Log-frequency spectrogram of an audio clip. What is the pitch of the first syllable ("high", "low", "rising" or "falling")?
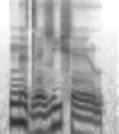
falling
